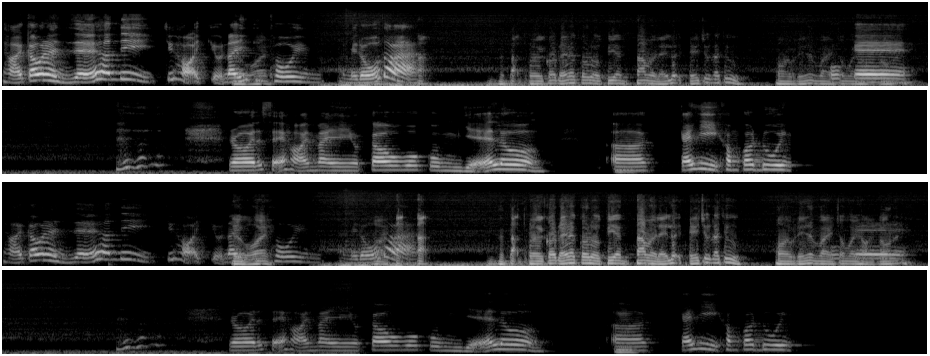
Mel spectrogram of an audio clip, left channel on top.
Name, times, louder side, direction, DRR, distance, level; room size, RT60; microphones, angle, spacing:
voice 1, 0.0-4.2 8.3-9.1 10.4-14.7 15.4-15.8 16.1-17.2, left 9 dB, 80° left, 0.3 m, -26 dB
voice 2, 2.3-2.7 3.7-3.9 4.2-4.3 4.9-7.4 7.7-9.1 15.4-15.6, right 5 dB, 60° right, 0.4 m, -30 dB
sound 1, 3.1-12.8, equal, 40° right, 4.1 m, -41 dB
6.5 x 4.6 x 6.3 m
head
